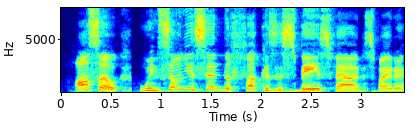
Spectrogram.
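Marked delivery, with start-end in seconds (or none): none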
